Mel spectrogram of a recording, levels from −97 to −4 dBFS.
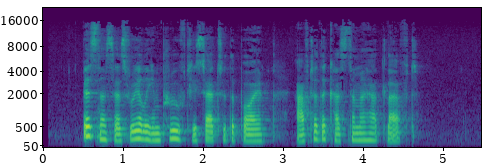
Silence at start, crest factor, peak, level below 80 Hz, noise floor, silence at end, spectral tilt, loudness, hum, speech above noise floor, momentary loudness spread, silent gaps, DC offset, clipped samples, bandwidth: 0.5 s; 22 dB; -8 dBFS; -80 dBFS; -68 dBFS; 0.8 s; -5.5 dB/octave; -29 LUFS; none; 40 dB; 11 LU; none; under 0.1%; under 0.1%; 16 kHz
